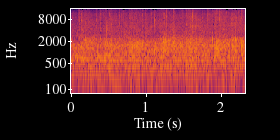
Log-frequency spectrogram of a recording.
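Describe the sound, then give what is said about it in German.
Audience applause at a Bavarian folk music and comedy evening, a thick, even clatter of many hands that carries at a constant level without pauses or voices. “Sie können sich Zeit lassen, wenn es Ihnen gefallen hat, klatschen, sonst tue ich weiter.”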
